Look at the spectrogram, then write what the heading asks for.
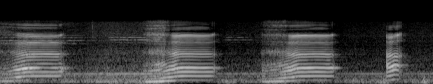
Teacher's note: اقصائے حلق یعنی حلق کا آخری سینے کی طرف والا حصہ، سینے کی طرف سے ادا کریں گے، ہا ہا ہا ا، یہ حمزہ ہوا، ا ا ہا ا ہا ا ہا، تو دونوں کا مخرج ایک ہے، آخری سینے کی طرف سے ادا کریں گے۔ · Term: حمزہ ہا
